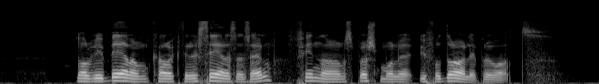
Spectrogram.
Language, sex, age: Norwegian, male, 22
